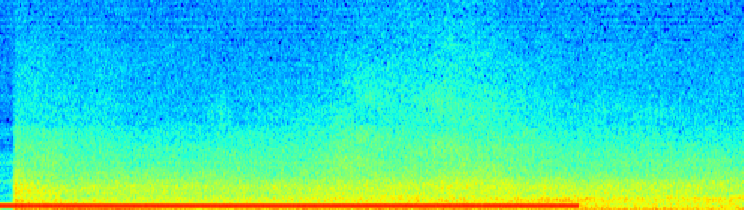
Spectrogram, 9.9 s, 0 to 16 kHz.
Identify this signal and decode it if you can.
Telephone call progress tone (North American or UK plan), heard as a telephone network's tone, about 350, 450 Hz, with street noise. Dial tone.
